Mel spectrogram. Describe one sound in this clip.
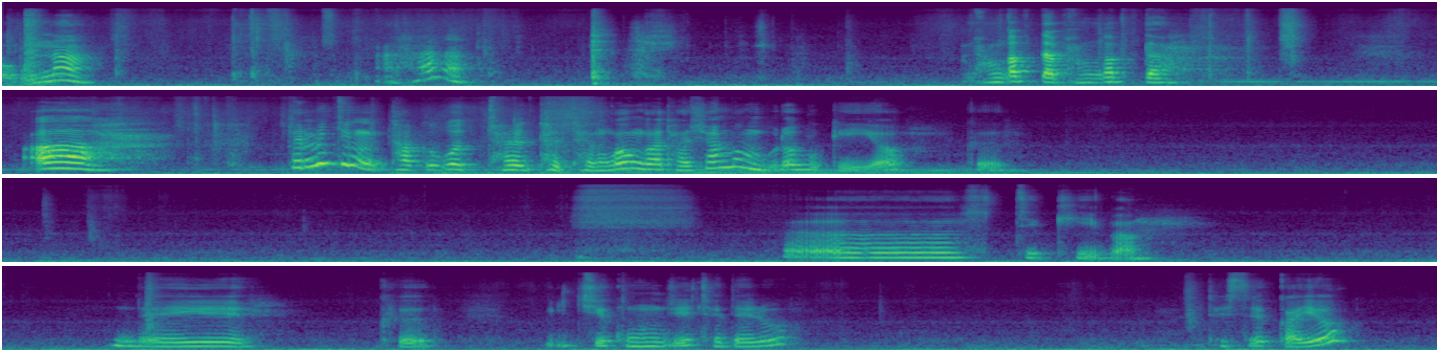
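A young woman speaks close to a microphone, casually and with pauses.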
